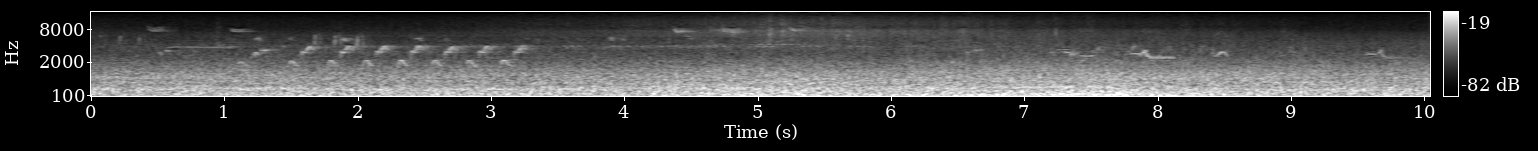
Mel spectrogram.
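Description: Faint bird chirps over a steady background hiss: a quick run of about seven short chirps about two seconds in, then a few scattered chirps later.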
